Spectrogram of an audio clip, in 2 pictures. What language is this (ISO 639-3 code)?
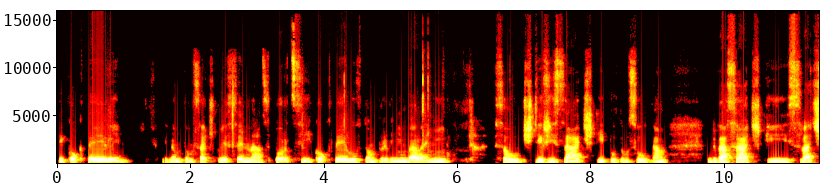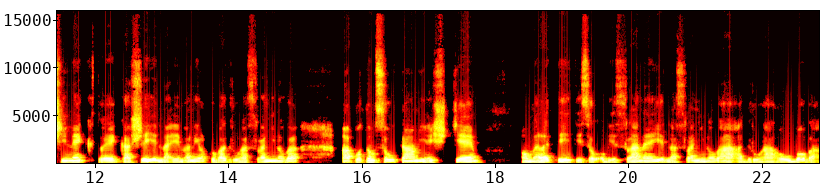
ces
